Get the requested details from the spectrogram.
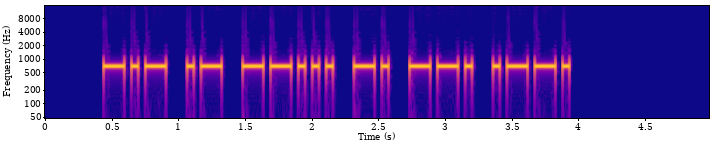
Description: Morse code, heard as a keyed tone, about 23 wpm, 700 Hz. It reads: KA7NGP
